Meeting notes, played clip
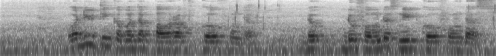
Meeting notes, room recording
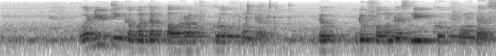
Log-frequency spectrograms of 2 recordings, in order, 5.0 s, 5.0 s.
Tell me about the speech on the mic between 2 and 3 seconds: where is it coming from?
echo only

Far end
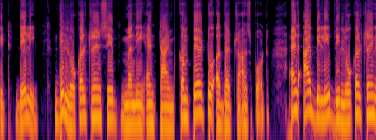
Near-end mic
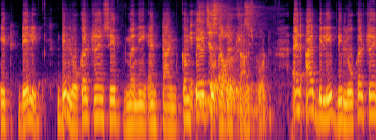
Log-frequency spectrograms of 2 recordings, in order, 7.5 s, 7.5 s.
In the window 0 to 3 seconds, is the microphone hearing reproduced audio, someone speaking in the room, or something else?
echo only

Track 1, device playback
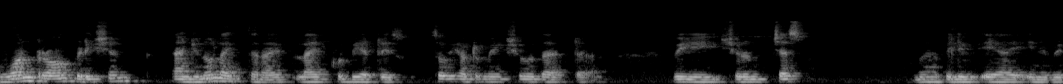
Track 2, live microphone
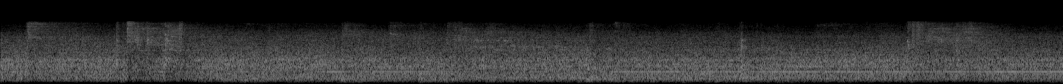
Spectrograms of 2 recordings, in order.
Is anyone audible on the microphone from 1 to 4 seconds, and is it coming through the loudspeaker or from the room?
neither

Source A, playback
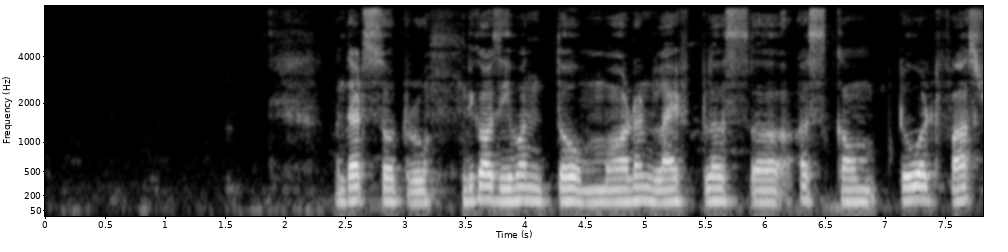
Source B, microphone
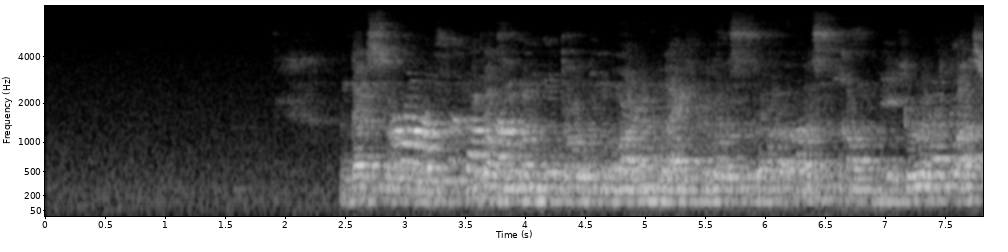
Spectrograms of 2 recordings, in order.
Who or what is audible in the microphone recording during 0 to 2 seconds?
neither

